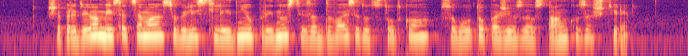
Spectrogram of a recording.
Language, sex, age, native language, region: Slovenian, female, 30-49, Slovenian, Drava region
